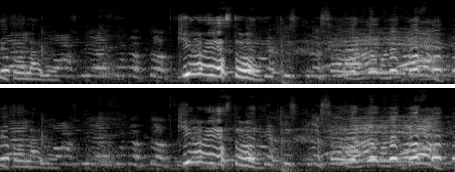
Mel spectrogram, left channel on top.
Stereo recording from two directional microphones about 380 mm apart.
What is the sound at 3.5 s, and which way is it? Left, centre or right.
Speech, right.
